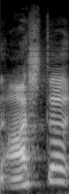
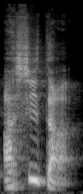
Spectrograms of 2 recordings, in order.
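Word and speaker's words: 明日: good all right next this e in ashta isn't pronounced too hard so we're just gonna kind of slur over it you could say ashita but uh you yeah most it it's very very very infrequently pronounced whenever you see a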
